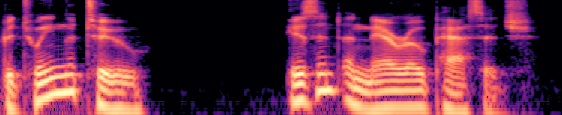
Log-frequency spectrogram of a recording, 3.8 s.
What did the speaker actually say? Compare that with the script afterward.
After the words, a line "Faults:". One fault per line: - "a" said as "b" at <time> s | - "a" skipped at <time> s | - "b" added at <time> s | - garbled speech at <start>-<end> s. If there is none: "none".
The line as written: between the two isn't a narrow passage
between the two isn't a narrow passage
Faults:
none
